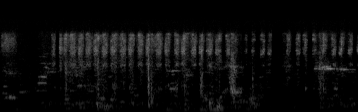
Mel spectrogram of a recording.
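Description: Faint, rapid scratching strokes, about ten a second, thinning out in the last second.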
